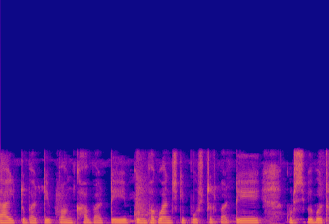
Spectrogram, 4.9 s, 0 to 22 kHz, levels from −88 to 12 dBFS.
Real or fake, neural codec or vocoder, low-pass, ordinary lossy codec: real; none; 7.2 kHz; none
